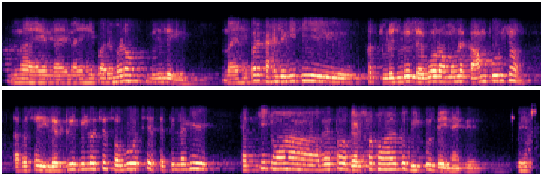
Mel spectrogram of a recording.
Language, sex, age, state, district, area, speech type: Odia, male, 45-60, Odisha, Boudh, rural, conversation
